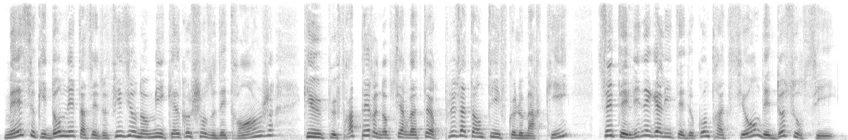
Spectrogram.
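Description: A woman reading a chapter of a classic novel aloud in a measured, expressive storytelling manner. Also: mid-range voice, husky. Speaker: audiobook reader. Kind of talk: scripted narration of a novel.

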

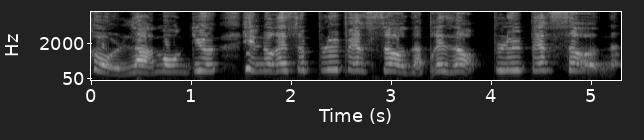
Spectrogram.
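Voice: high voice, takes it slowly, fairly bright tone, pitched above the performer's own voice. A reader voicing a grieving young girl servant who is crying and pleading in broken speech. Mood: sobbing.

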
